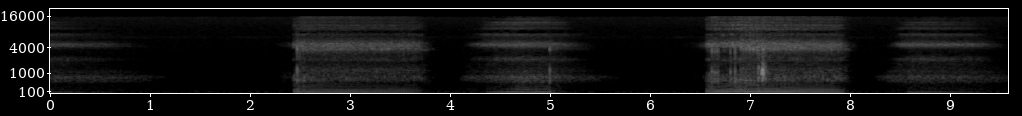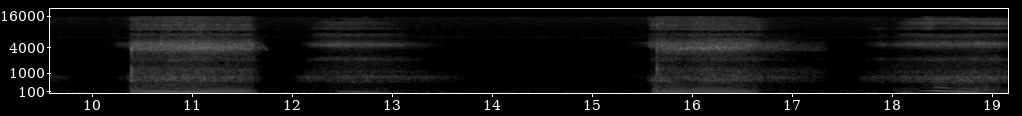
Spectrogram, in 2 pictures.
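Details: Loud, rough snores on each in-breath with quieter breathing out, roughly 13 breaths a minute, in a steady pattern; snoring.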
